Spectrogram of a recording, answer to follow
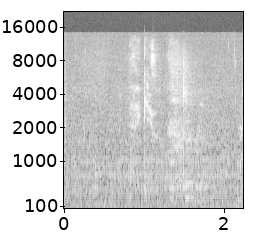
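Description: Faint sounds of a woman drinking from a plastic water bottle close to a podium microphone: a few soft sips and breaths about a second in.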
